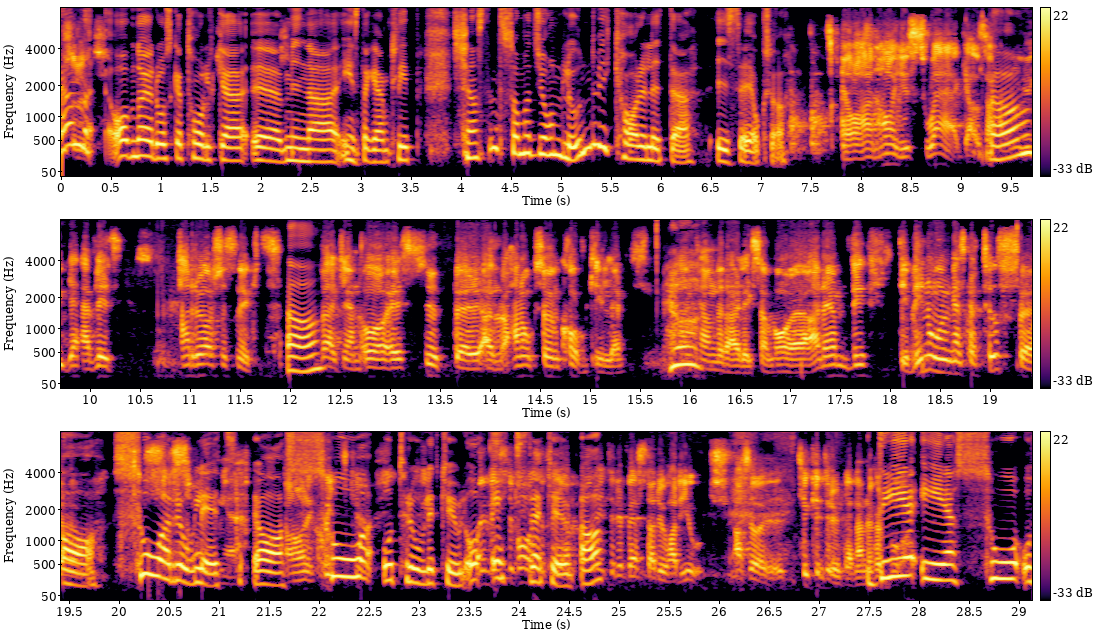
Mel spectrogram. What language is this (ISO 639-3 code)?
swe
